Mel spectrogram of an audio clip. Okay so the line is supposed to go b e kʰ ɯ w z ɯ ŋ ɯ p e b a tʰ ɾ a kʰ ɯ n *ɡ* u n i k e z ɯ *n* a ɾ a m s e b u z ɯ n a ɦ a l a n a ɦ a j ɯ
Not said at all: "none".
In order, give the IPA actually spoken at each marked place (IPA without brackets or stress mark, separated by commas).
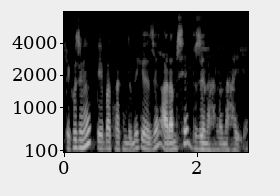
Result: d, ŋ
